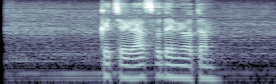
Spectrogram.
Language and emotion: Russian, neutral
